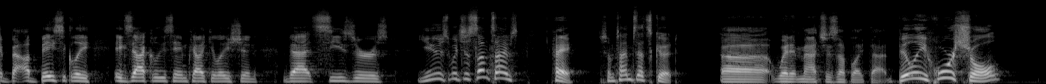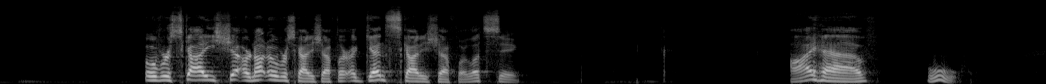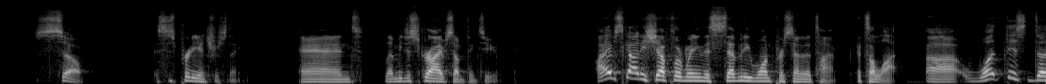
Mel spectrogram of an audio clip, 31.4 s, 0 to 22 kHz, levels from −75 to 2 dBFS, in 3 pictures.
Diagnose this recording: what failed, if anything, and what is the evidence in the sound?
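Nothing stood out on listening to this speech recording that would point to a failure at any stage of the chain.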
